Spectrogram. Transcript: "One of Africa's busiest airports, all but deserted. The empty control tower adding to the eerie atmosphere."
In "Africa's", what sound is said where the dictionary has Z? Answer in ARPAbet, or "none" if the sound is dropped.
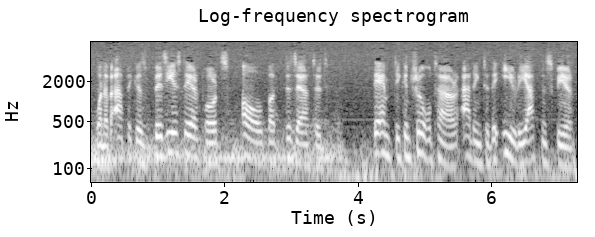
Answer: Z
